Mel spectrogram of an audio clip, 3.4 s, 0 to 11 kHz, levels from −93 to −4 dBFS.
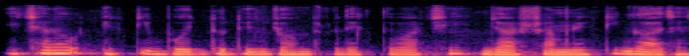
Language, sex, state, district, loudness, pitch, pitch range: Bengali, male, West Bengal, Jalpaiguri, -29 LUFS, 140 Hz, 130-155 Hz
